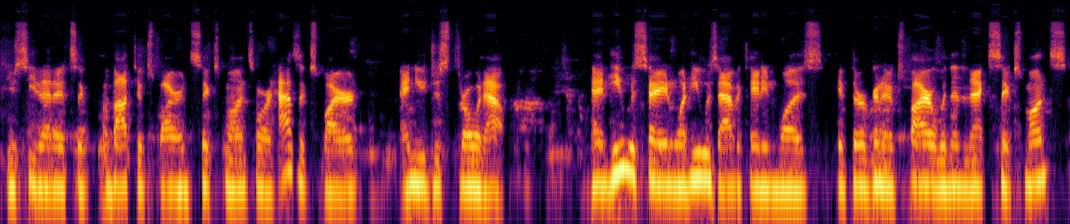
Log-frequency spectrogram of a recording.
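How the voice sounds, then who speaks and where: A man's voice: on the high side, level tone, normal speed, pushed and bright, rough recording. A man co-hosting a live radio show from a conference, talking in a chatty, upbeat way. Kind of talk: casual live radio chat. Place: conference floor broadcast.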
